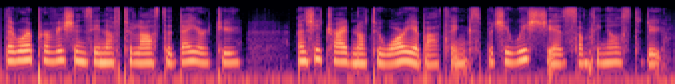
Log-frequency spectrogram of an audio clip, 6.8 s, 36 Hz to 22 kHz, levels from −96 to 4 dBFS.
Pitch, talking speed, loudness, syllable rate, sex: 200 Hz, 240 wpm, -19 LUFS, 6.3 syllables/s, female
